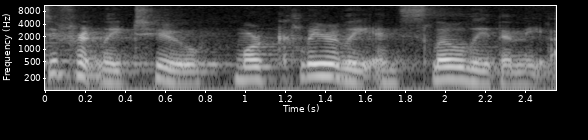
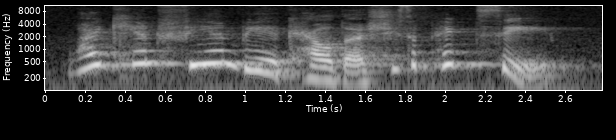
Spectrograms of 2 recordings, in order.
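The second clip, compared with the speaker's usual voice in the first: put-on higher, puzzled girl's voice; young girl Tiffany; 14 semitones higher, 6 dB louder than usual. Tiffany asking the toad, higher puzzled girl voice.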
